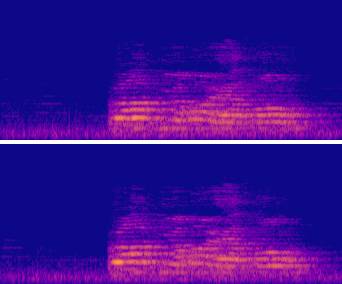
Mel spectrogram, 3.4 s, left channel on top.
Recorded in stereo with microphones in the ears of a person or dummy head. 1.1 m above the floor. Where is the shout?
40° right (ahead or behind), 1.9 m; by 3.0 s 45° left (ahead or behind), 0.8 m.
